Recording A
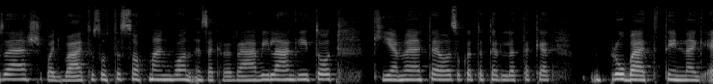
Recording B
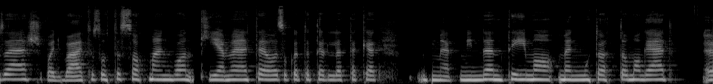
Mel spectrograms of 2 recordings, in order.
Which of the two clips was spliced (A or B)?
B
